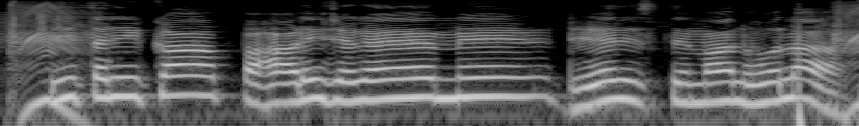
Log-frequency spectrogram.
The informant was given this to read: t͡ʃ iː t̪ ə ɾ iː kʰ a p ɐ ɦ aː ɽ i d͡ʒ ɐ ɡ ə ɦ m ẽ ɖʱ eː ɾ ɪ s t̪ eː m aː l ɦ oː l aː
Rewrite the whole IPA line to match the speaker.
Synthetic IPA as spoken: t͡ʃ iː t̪ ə ɾ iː k a p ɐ ɦ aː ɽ i d͡ʒ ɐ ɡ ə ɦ m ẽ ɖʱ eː ɾ ɪ s t̪ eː m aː l ɦ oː l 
